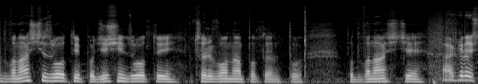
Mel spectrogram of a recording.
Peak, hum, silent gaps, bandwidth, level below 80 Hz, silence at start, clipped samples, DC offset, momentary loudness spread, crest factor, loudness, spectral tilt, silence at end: -4 dBFS; none; none; 18 kHz; -56 dBFS; 0 s; under 0.1%; under 0.1%; 10 LU; 18 dB; -22 LUFS; -5.5 dB/octave; 0 s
